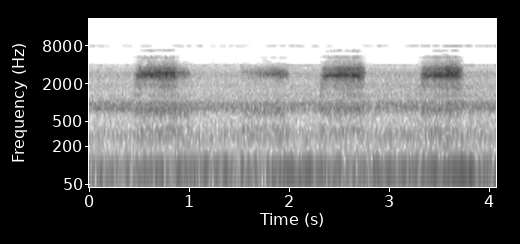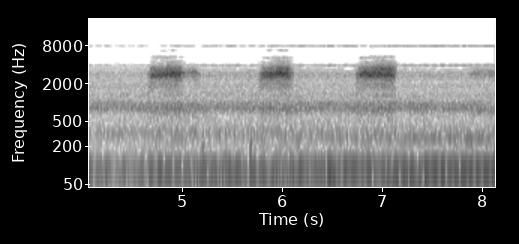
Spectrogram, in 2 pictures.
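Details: Well-fed barn owlets at a nest at dawn as the parents bring food: rasping hissed screeches repeated about every 0.7 to 1 second, with a loud steady low hum underneath.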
